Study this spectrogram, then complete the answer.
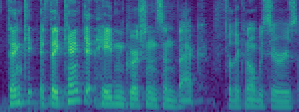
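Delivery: ordinary talk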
